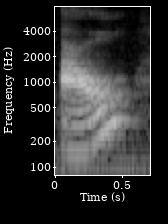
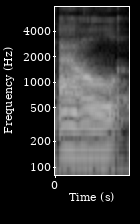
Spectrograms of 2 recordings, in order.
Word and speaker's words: awl: it's called a metal a metal owl which is awl is how it's spelled so I you can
